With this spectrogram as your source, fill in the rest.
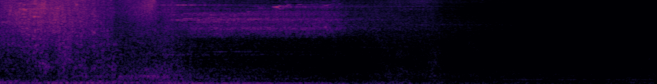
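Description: A triumphant game fanfare blares and fades out.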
